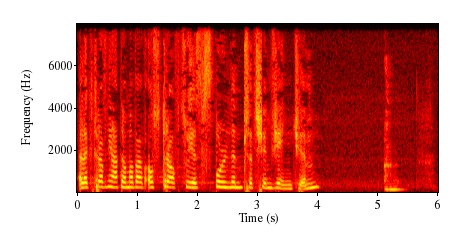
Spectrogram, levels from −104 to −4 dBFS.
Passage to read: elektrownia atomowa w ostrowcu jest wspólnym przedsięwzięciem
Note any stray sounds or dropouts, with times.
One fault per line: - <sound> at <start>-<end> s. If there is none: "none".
- cough at 5.1-5.5 s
